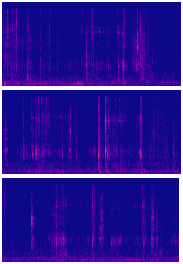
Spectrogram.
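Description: A metal utility knife blade shaves curls off a solid, palm-sized orange bar of soap held in the hand, carving and scraping in short strokes. Each stroke gives a quiet, crisp, bright crunching scrape that stops quickly, over a faint steady low hum.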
